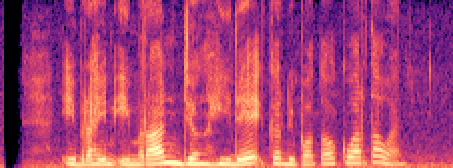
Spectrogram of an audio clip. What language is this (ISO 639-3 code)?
sun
